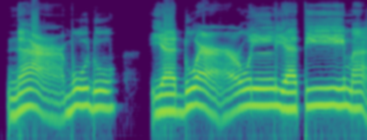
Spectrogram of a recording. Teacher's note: tawassut itu suaranya tidak terlalu mengalir, tidak juga tertahan. Jadi ada alirannya walaupun sedikit gitu.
